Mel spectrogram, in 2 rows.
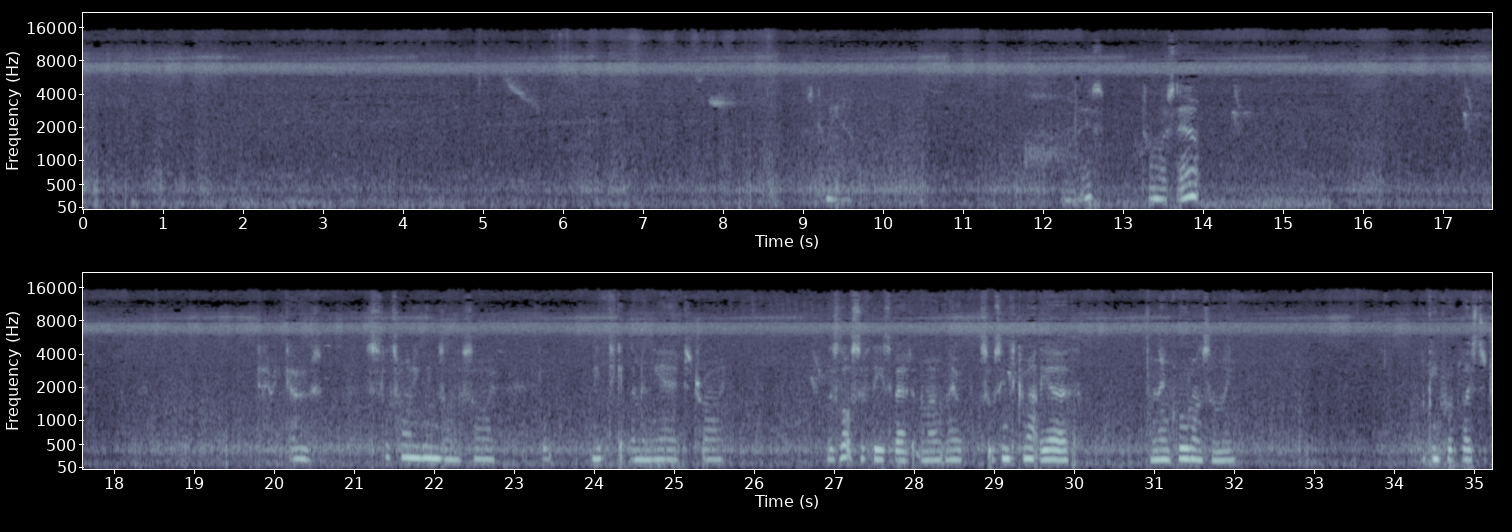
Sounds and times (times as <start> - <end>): Speech: 12.2 - 14.0, 19.8 - 20.6, 21.2 - 22.8, 23.4 - 25.7, 26.9 - 30.1, 30.9 - 32.1, 34.4 - 35.2.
